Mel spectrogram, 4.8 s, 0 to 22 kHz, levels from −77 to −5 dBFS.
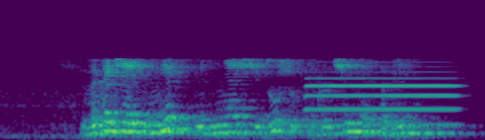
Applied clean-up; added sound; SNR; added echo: none; Wind instrument, woodwind instrument; 6 dB; reverberation time 0.9 s.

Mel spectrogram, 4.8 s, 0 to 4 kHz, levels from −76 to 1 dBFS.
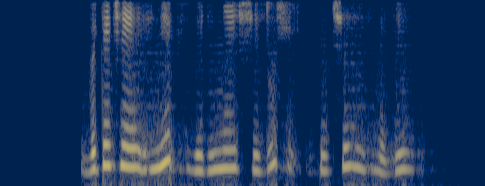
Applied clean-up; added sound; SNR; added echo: neural separator model SepFormer WHAMR!.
